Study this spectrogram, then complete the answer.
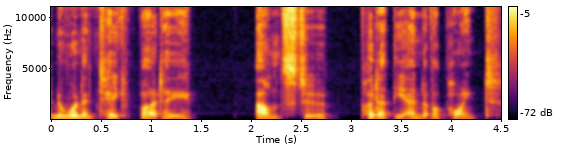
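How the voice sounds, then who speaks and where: A put-on, raspy character voice from a man, moderately paced. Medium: actual play.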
